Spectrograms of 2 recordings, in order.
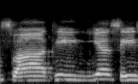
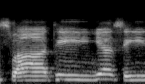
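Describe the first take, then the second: Both takes have the same delivery.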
